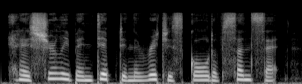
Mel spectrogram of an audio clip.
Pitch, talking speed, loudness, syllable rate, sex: 205 Hz, 220 wpm, -18 LUFS, 6.0 syllables/s, female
